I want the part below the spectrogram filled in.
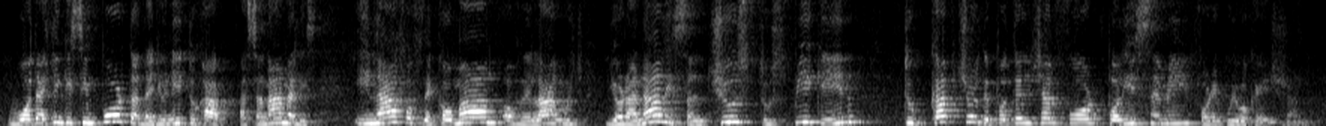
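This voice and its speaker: A woman's high voice in a Spanish accent with lively intonation, a moderate pace and audible room echo. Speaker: psychoanalyst and professor. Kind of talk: Q&A after a lecture.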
